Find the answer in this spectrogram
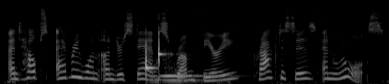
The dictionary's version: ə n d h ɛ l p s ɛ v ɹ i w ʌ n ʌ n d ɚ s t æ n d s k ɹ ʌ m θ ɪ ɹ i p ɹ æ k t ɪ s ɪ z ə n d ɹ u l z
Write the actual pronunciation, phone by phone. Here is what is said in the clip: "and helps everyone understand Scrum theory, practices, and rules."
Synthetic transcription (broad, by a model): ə n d h ɛ l p s ɛ v ɹ i w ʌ n ʌ n d ɚ s t æ n d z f ɹ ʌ m θ ɪ ɹ i p ɹ æ k t ɪ s ɪ z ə n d ɹ u l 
